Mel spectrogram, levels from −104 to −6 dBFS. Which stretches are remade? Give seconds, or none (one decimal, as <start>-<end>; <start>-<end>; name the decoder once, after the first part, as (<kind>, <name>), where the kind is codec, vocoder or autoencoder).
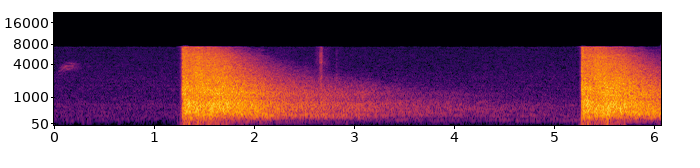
0.6-2.4 (vocoder, BigVGAN v2); 4.4-5.5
